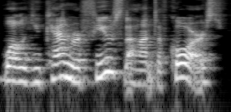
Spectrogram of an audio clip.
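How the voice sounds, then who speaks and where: A woman's voice: medium pitch, a little slow, lightly acted. An actress playing a chatty, officious and obliging woman clerk in a radio drama, fussily repeating herself.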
